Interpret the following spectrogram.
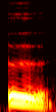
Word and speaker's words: œufs: if you listen carefully, the pronunciation is changing quite much because for the singular form it's œuf, but then for the plural form here it's œufs, okay?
